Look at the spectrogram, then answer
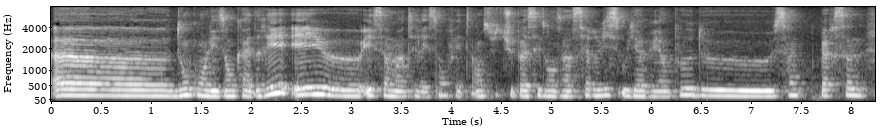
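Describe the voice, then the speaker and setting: Audible room echo surrounds a woman's fairly low voice. She speaks at a fairly slow pace with monotone, flat intonation and hardly any pauses. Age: 20s. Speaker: social worker. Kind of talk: documentary interview.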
